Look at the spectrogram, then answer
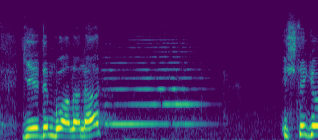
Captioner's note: alarm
